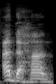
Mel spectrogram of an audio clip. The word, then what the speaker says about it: Adahan: more about him Rabbi about the great RAB pronounced Adan also in different uh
